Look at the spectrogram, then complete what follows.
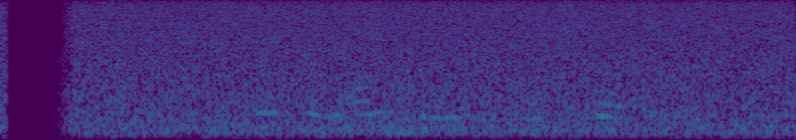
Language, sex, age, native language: Icelandic, male, 10, Icelandic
